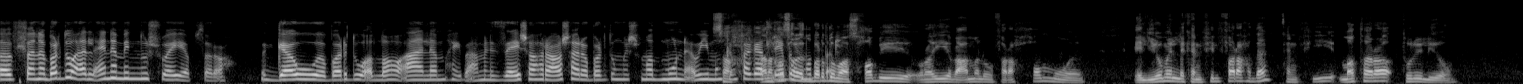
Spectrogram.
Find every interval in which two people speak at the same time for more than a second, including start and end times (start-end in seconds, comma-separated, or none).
7.1-8.4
